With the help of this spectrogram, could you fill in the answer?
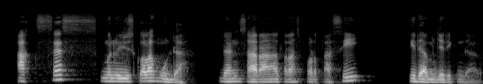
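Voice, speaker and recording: Against a quiet background, a man speaks at a fairly quick pace with a fairly high pitch. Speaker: tutor. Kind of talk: tutorial. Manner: loud; halting.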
